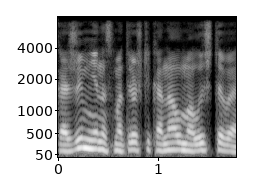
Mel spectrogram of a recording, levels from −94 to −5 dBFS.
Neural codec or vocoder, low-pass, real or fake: none; 7.2 kHz; real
